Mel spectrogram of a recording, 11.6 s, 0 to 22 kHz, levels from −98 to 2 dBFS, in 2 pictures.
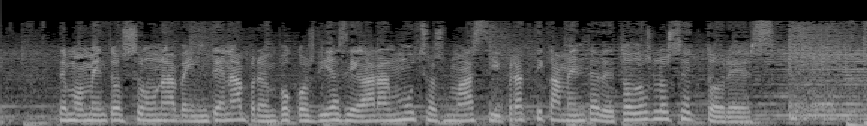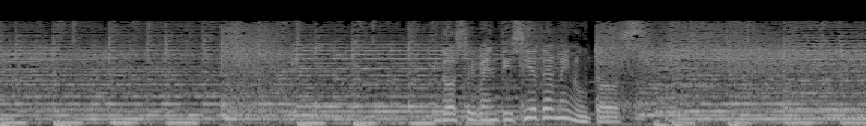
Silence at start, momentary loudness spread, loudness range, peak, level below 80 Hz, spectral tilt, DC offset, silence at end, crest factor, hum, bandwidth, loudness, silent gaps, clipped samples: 0 s; 3 LU; 1 LU; -20 dBFS; -48 dBFS; -4.5 dB/octave; under 0.1%; 0 s; 14 dB; none; 11.5 kHz; -32 LUFS; none; under 0.1%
